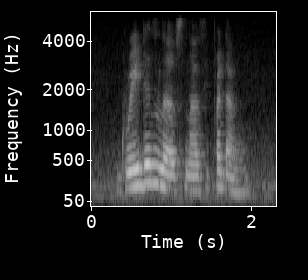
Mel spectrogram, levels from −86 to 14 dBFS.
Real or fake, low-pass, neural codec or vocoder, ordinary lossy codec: real; 5.4 kHz; none; none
